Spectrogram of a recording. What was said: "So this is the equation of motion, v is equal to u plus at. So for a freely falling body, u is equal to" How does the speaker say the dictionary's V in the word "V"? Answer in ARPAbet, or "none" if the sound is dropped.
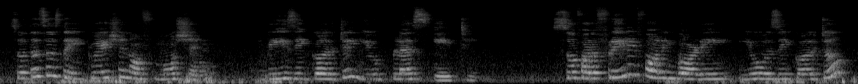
V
